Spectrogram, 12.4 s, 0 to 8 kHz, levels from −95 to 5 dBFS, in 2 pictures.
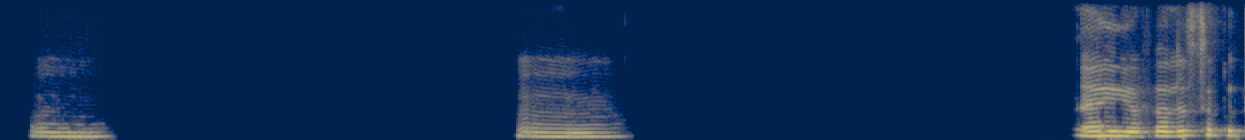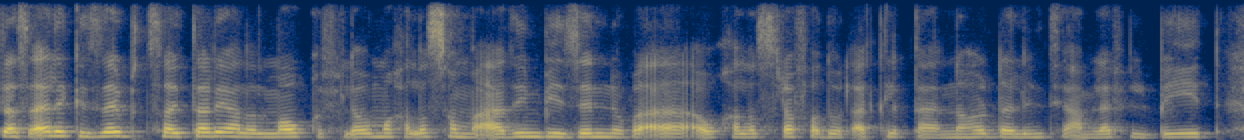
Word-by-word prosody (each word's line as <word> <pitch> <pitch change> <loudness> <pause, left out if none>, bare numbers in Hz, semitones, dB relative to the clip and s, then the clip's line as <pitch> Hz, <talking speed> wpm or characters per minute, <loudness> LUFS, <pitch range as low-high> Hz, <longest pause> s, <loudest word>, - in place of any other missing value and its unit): امم. 230 -1 -6 2.0
امم. 225 -2 -6 2.2
أيوه، 255 -1 +5
فلسَّه 270 +3 +1
كنت 280 -4 -1
هاسأل 230 +2 +6
لِك 255 -2 +4
إزّاي 235 +2 +5
بتسيطري 235 -1 +2
على 220 -3 +2
الموقف، 205 0 +1
اللي 195 - -1
همّ 205 +2 0
خلاص 215 0 -3
همّ 210 -2 -2
قاعدين 215 +3 +1
بيزنُّوا 205 -1 -1
بقى 100 - 0
أو - - +1
خلاص 195 +2 -5
رفضوا 195 -2 -2
الأكل 205 - -4
بتاع 180 -2 -6
النهارده 190 +3 -3
اللي 190 0 -4
أنتِ 195 +1 -10
عاملاه 180 +1 -4
في 190 - -18
البيت 195 +3 -5
215 Hz, 140 wpm, -20 LUFS, 195-230 Hz, 2.2 s, هاسأل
